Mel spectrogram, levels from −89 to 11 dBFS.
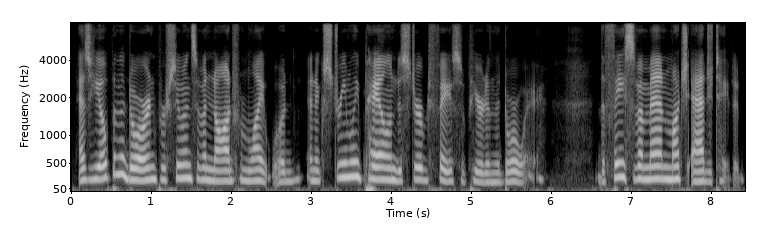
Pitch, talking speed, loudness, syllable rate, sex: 205 Hz, 200 wpm, -18 LUFS, 6.1 syllables/s, female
